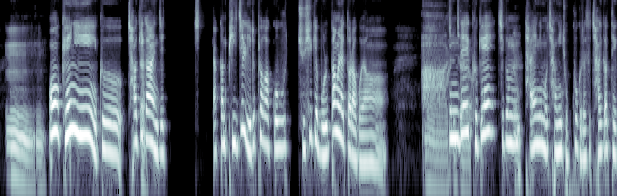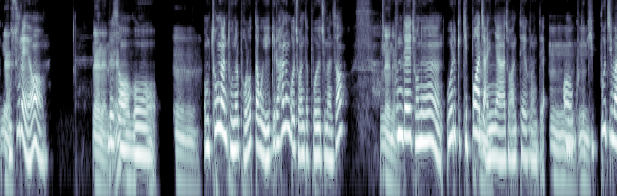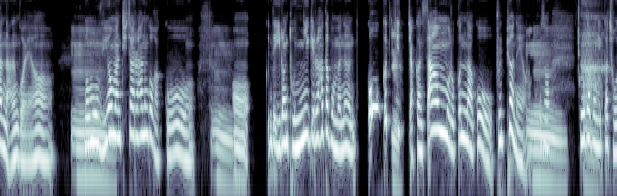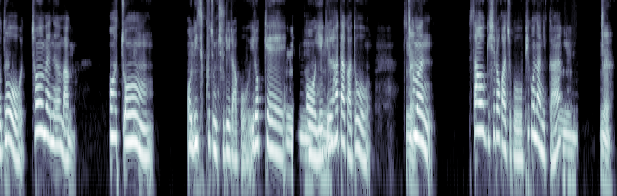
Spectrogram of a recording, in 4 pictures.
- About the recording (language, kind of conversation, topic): Korean, advice, 가족과 돈 이야기를 편하게 시작하려면 어떻게 해야 할까요?
- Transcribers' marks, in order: other noise; lip smack; other background noise; tapping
